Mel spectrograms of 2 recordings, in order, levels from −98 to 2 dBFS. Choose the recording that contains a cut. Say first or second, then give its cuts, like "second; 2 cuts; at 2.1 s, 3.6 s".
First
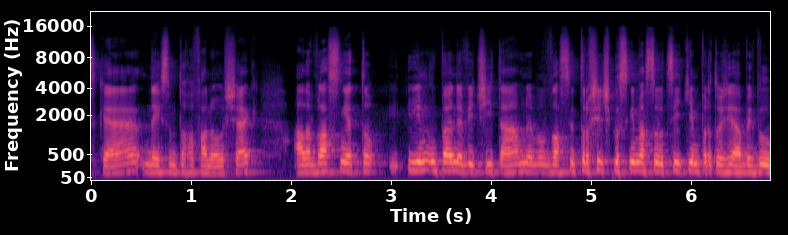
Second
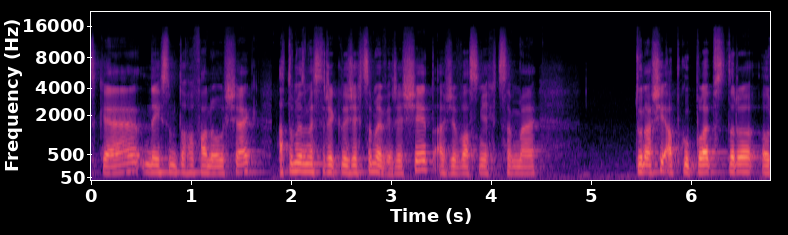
second; 1 cut; at 1.8 s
